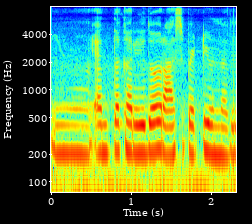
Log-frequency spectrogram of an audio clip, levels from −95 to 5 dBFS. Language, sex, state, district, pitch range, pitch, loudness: Telugu, male, Andhra Pradesh, Guntur, 205-215 Hz, 210 Hz, -13 LUFS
